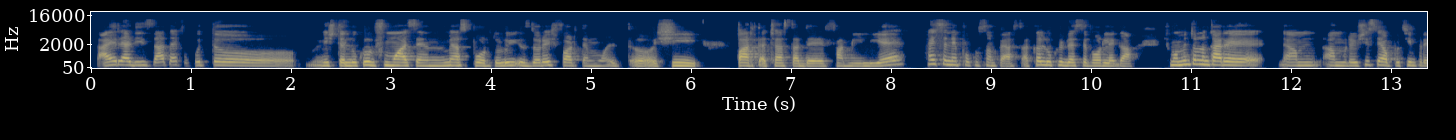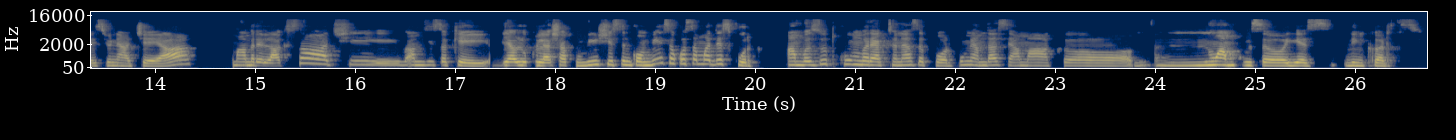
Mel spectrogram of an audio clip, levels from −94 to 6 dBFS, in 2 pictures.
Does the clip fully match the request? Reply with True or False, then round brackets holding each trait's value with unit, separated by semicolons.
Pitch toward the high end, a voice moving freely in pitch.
False (220 Hz; 3.2 semitones)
